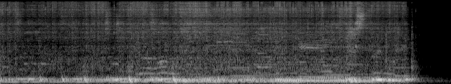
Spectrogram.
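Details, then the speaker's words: LG speaker test, two 4-ohm drivers wired in series: music with a smeared, sweeping distortion on the bass that the customer reported; it disappears when the large woofer is disconnected, so the woofer is faulty and gets a 6.5-inch replacement. "entonces ahí está ese sonido barrido que dice el cliente que es el que se escucha"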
